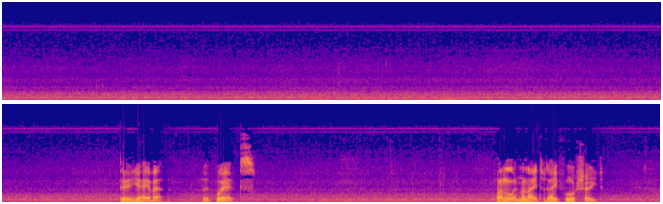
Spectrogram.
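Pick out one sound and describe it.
A laminator hums steadily.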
